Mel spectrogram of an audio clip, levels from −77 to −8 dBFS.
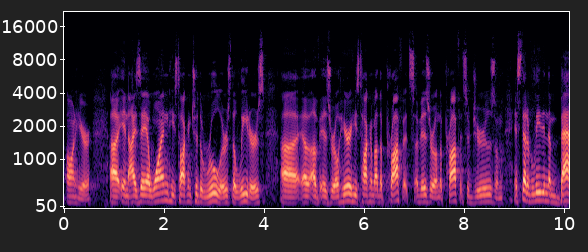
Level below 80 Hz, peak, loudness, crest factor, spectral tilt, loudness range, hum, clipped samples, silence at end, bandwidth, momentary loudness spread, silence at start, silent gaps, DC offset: -72 dBFS; -4 dBFS; -24 LUFS; 18 dB; -4 dB/octave; 2 LU; none; under 0.1%; 0 s; 14.5 kHz; 10 LU; 0.05 s; none; under 0.1%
